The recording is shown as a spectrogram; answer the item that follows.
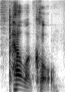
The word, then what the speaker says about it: pellicle: And now we are going to put it on a wire rack to dry, and it's going to get a pellicle, correct pronunciation.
